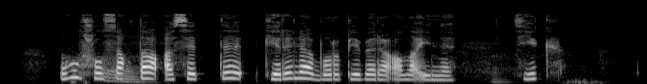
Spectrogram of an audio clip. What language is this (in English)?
Bashkir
